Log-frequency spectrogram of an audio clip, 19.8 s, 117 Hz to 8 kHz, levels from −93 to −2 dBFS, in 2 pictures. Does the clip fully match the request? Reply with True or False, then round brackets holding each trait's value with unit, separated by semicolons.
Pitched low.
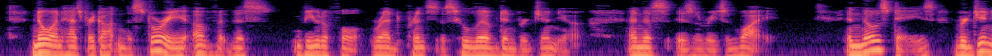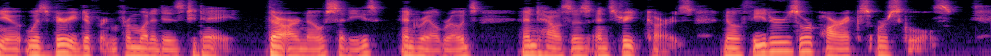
True (115 Hz)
